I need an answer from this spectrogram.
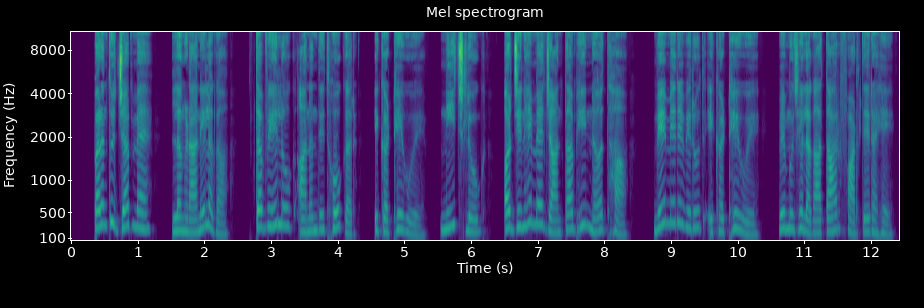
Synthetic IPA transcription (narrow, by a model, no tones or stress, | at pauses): pɐɾə̃nt̪ud͡ʒɐbmɛ̃ | lɐ̃ŋɡɽaːnelɐɡa | t̪ɐbːeloːɡa̰ːnə̃nd̪ɪt̪ɦoːkəɾ | ɪkəʈʰːeɦʊeː | niːt͡ʃloːɡ | ɔːɾd͡ʒɪnɦẽmɛ̃d͡ʒaːnt̪abʱinɐt̪ʰa | ʋeːmeːɾeʋɪɾʊd̪ʱːɪkəʈʰːeɦʊe | ʋeːmʊd͡ʒʱelɐɡaːt̪aːɾfaːɽt̪eɾɐɦeː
